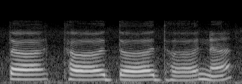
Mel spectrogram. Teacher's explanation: जब हमारी जीभ दांत को टच करती है, दंत को टच करती है, तभी इस तरह के स्वर निकलते हैं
